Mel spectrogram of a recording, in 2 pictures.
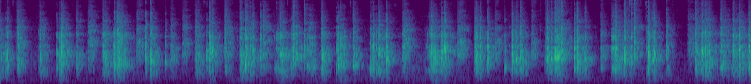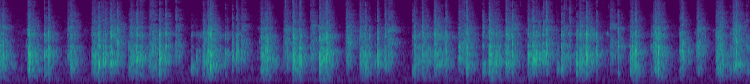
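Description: A small, hollow, printed milk-carton-shaped cardboard candy box for Dubble Bubble gum Easter eggs is held in the hands and tapped and scratched with long, sharp acrylic nails. Rapid, dense dry clicks and papery scratches fill the clip, sitting mostly in the mid and bright range with almost no low end. Each tap dies away almost instantly.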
